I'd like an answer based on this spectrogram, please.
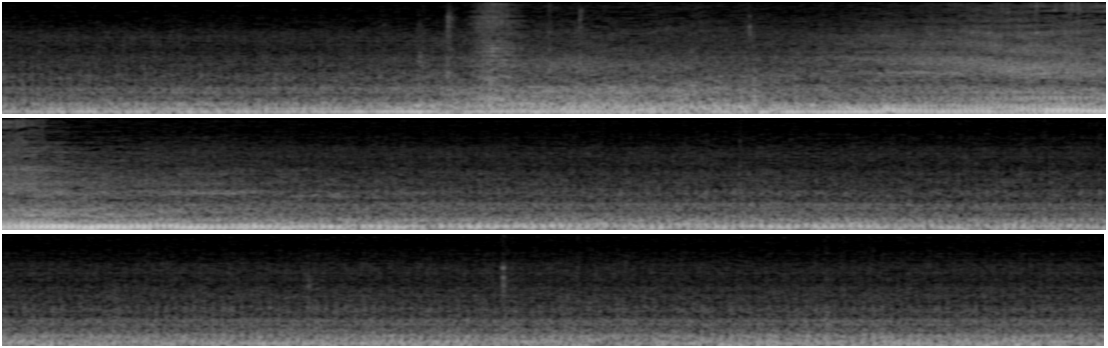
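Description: Steady low motor-vehicle rumble that swells as a vehicle passes, loudest about five to six seconds in, then settles back to a low hum.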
